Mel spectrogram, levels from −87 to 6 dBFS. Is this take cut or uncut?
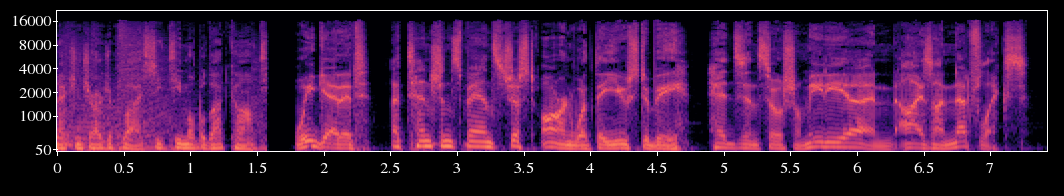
cut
